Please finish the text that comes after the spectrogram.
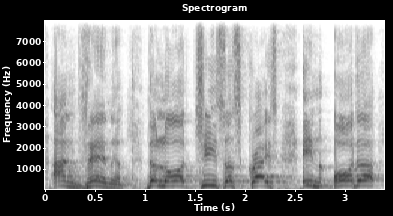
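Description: A man's voice: sits high, slow, vocal fry. A man preaching a fervent evangelistic sermon in an emphatic, declamatory way, repeating phrases for effect.

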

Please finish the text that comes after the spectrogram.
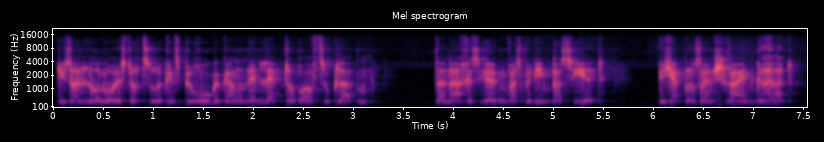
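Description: An actor playing a detective in an audio drama, heard through a phone or radio filter. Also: male voice, lowish voice, a little fast, pushed and bright, breathy edge, exaggerated voice. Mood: matter-of-fact. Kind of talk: German audio drama acting.

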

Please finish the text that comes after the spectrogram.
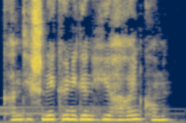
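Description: Gerda, high-voiced playful little girl. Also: little pitch movement, moderate pace, mellow, husky, soft background music. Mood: curious. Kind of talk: German fairy-tale audio drama acting.

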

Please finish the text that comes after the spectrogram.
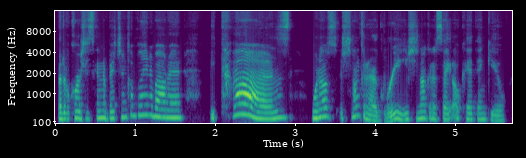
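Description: A woman's voice: medium pitch, animated, quick pace, fairly bright tone, dry recording. A woman giving casual, snarky commentary on a clip, mocking and swearing freely. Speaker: reaction channel commentator.

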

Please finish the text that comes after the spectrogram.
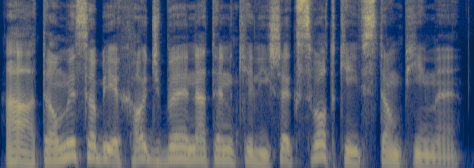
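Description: A reader voicing an older, stubborn farmer who speaks low and coaxing in an audiobook. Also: lively intonation, normal speed, dry recording, clean studio sound, natural voice. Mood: tender. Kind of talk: audiobook character voice.

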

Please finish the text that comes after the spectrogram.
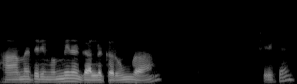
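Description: A man's voice: mid-range voice, brisk, no echo. A middle-aged man, having a casual private chat over the telephone. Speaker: uncle on a phone call. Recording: tinny, band-limited phone call recording.

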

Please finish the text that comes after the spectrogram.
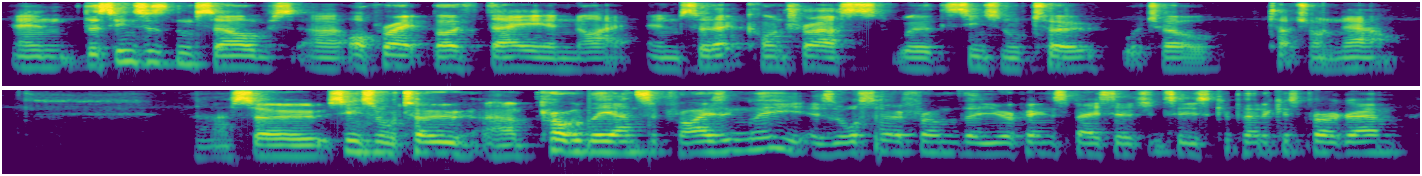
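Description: A young man with a New Zealand accent, giving a tutorial over a slide presentation in a relaxed way, with frequent ums and restarts. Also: mid-range voice, normal speed, dull audio. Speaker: fisheries analyst giving a tutorial. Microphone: computer mic on a video call.

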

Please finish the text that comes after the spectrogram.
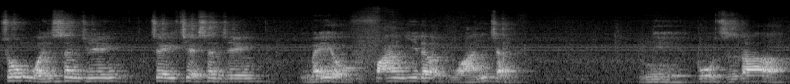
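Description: An older man in his seventies delivers a sermon in a small church, taking his time and hammering home each point by repeating it. His voice sits a little high for a man. He is picked up from across the room, with heavy echo and a faint hiss behind him. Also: fairly even intonation. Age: 70s. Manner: deliberate, slow and emphatic, repeating key phrases. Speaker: preacher. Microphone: room mic from a far camera. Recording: echoey room, distant mic, faint noise.

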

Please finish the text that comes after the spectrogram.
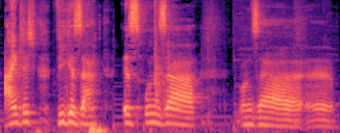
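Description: A woman's voice: low-pitched, animated, a little slow, a little mellow, faint music behind. A middle-aged woman chatting casually as she demonstrates a recipe in a home kitchen. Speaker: home cook presenting a recipe. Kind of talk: casual cooking demonstration chat.

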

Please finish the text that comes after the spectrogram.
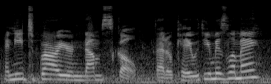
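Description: A woman's voice: medium pitch, very animated, quick pace, noisy background, close to an everyday voice. An actress playing a blunt, wry female security contractor in a video game cutscene. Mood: brisk. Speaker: game character.

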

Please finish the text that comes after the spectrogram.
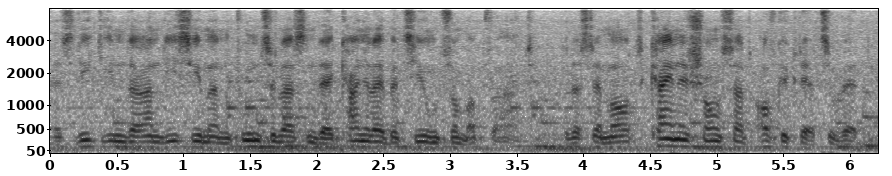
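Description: An actor playing a cold, businesslike middleman in a crime radio drama, speaking in a measured, probing, matter-of-fact way. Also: mid-range voice, music in the background, natural voice. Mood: coolly businesslike. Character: cold, businesslike middleman recruiting a hired killer.

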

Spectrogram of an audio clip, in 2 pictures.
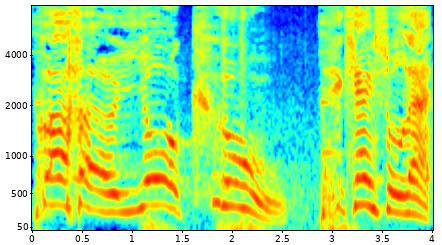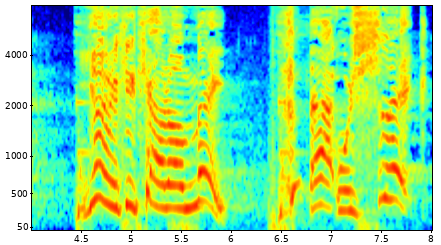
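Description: A rowdy, drunk female junkyard robot from a video game. The voice is high and drags very slowly through slurred words. It is goofy and cheeky, with some noise and clicks from game effects around it. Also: big pitch swings, fairly bright tone, full character voice. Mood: cheerful. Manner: tipsy, playful, jokey. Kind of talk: video game character voice pack.

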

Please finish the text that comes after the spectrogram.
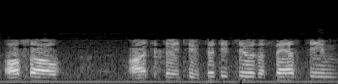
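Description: A man's voice: high-pitched, little pitch movement, brisk. A man working as an emergency dispatcher, reading out radio announcements in a clipped, procedural way over a two-way radio. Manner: procedural, clipped, reads numbers in lists. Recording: muffled scanner radio with faint noise.

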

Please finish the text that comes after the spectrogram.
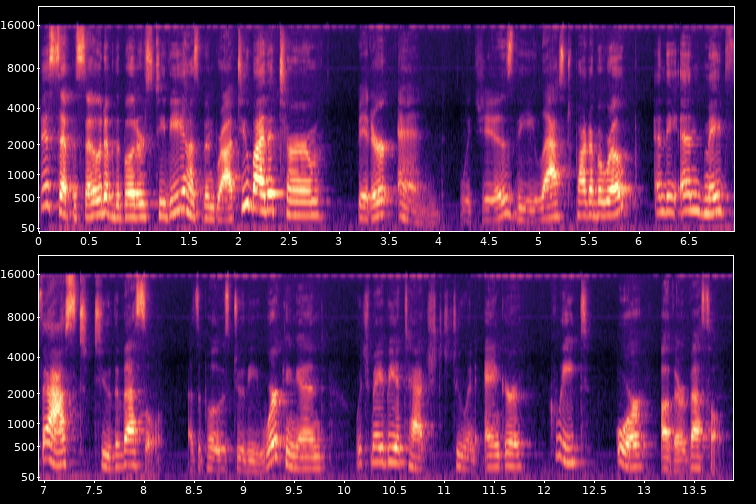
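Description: A woman's voice: mid-range voice, animated, moderate pace. A woman hosting a boating magazine show, reading a scripted narration in an upbeat way with playful asides. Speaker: show host.

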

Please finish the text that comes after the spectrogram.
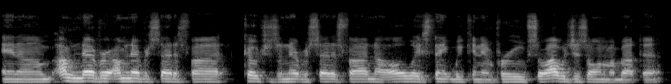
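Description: A man in his thirties, a head basketball coach, answering postgame questions on a video call in an earnest, measured way with many fillers. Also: mid-range voice, little pitch movement, a little mellow. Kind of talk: postgame press conference answers. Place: indoor press backdrop room. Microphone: video call, seated at desk with mask.

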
